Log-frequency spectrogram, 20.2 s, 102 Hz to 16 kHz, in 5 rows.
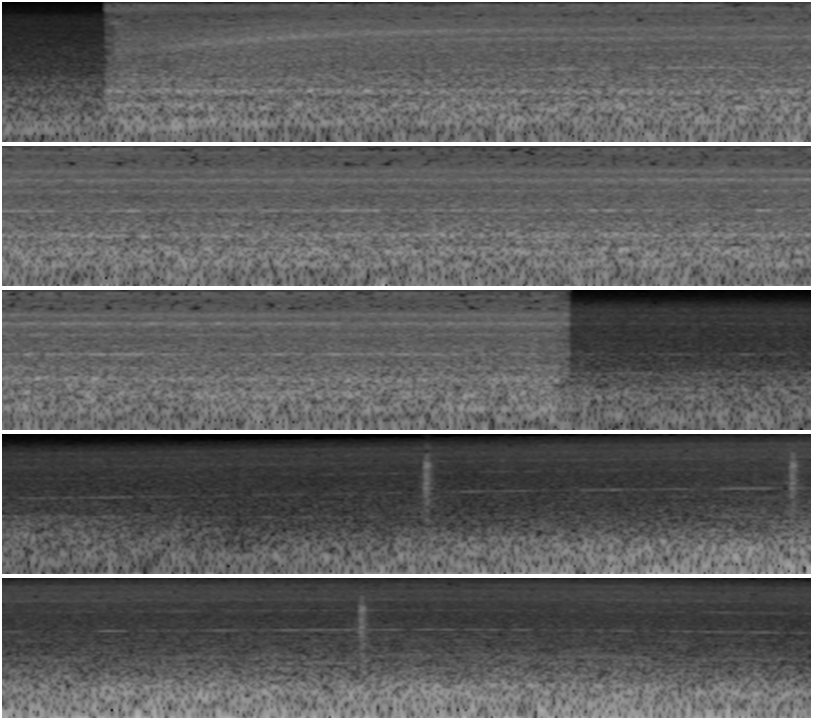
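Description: Jet engines of an Aerosoft A319 spool up to a loud, steady takeoff roar in a flight simulator, holding for about ten seconds before dropping to a quieter, continuous cabin hum with a few faint clicks.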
